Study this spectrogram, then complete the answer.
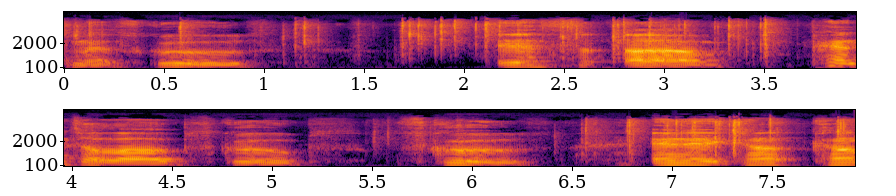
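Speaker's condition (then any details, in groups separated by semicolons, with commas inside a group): Ataxic cerebral palsy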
